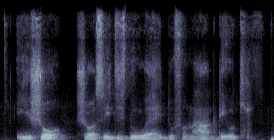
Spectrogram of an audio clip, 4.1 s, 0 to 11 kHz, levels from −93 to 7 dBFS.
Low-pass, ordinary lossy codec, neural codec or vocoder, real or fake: 9.9 kHz; Opus, 32 kbps; codec, 24 kHz, 0.9 kbps, WavTokenizer, medium speech release version 1; fake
